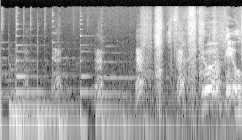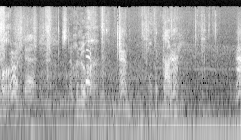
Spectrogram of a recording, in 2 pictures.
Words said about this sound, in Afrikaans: Dan geleer om vir elke leerling te blaf.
